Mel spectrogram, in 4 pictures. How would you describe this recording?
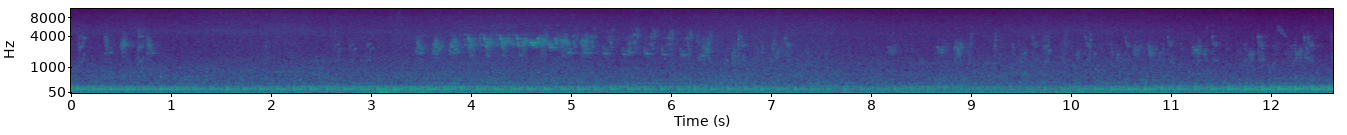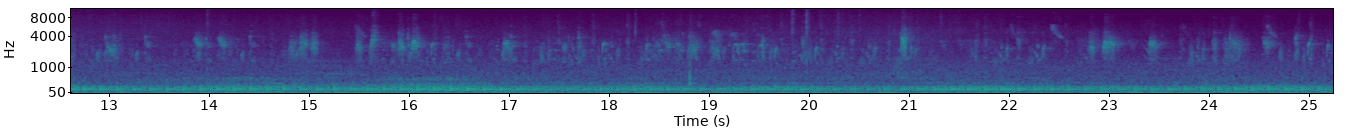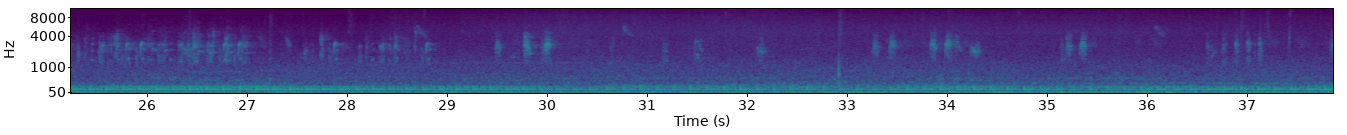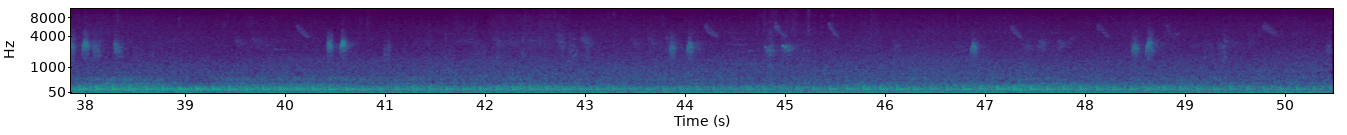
Abandoned village, Birds singing, Boats traveling, In the edge of the woods, Wind, Traffic Sound, Zoom H6 +Rode NT4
